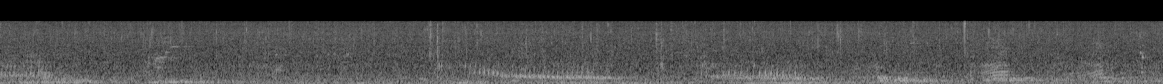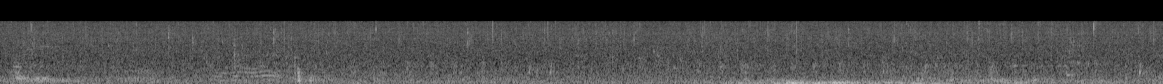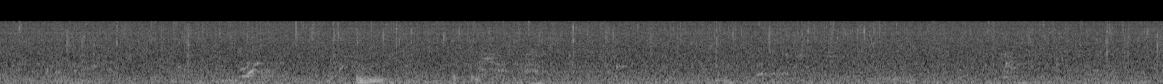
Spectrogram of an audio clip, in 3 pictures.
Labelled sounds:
1.5	1.7	humpback whale, 1.1 to 1.4 kHz
12.0	12.2	humpback whale, 2.2 to 2.3 kHz

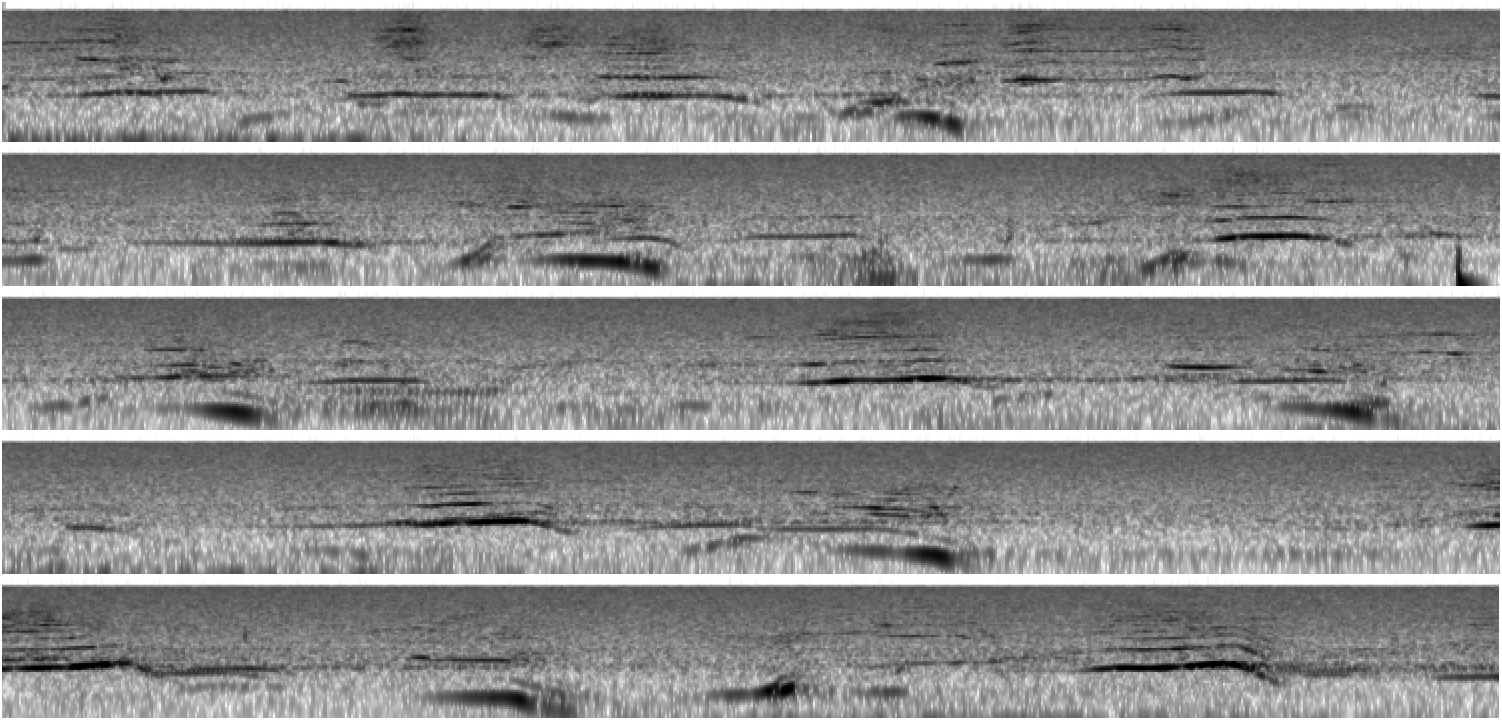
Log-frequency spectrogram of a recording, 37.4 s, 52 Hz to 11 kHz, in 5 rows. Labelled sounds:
0.0	0.7	humpback whale, 1.1 to 2.6 kHz
1.9	2.1	humpback whale, 3.5 to 4.0 kHz
3.0	3.4	humpback whale, 1.4 to 1.9 kHz
4.6	6.0	humpback whale, 0.96 to 4.7 kHz
10.2	10.6	humpback whale, 0.80 to 1.2 kHz
14.0	14.4	humpback whale, 1.2 to 2.7 kHz
19.0	19.7	humpback whale, 1.0 to 3.3 kHz
21.9	22.3	humpback whale, 0.90 to 2.1 kHz
24.5	25.1	humpback whale, 1.0 to 2.0 kHz
29.7	30.3	humpback whale, 1.3 to 3.0 kHz
34.1	34.7	humpback whale, 1.1 to 1.4 kHz
35.4	35.9	humpback whale, 1.0 to 2.5 kHz

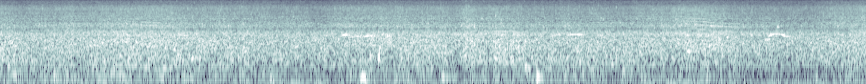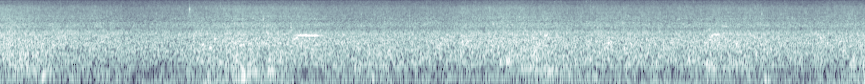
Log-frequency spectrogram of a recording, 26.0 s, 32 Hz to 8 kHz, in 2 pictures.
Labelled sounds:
10.3	11.1	killer whale, Bigg's (transient), 1.3 to 3.9 kHz
11.5	11.8	humpback whale, 0.78 to 0.91 kHz
17.4	17.8	humpback whale, 0.78 to 0.84 kHz

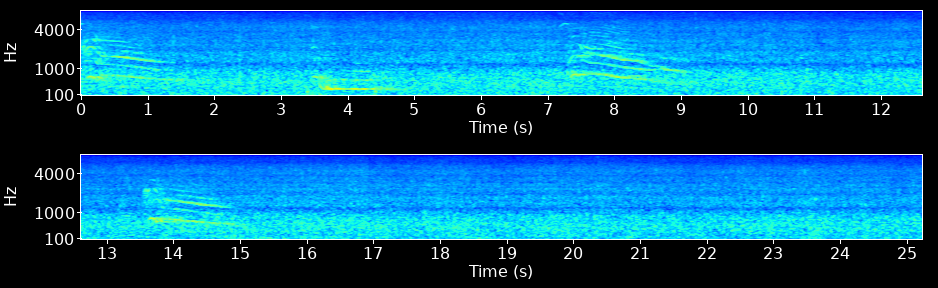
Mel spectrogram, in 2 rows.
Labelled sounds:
0.0	1.3	killer whale, Bigg's (transient), 1.1 to 3.0 kHz
7.3	9.1	killer whale, Bigg's (transient), 0.78 to 3.3 kHz
13.9	14.9	killer whale, Bigg's (transient), 1.0 to 1.7 kHz

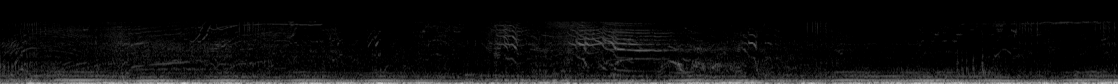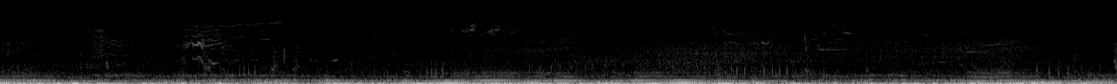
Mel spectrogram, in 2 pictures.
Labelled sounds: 0.1	2.1	killer whale, southern Alaska resident, 0.68 to 8.0 kHz
5.0	6.9	killer whale, southern Alaska resident, 0.55 to 8.0 kHz
7.3	7.9	killer whale, southern Alaska resident, 0.96 to 5.5 kHz
13.0	13.6	killer whale, southern Alaska resident, 0.68 to 6.6 kHz
19.0	19.7	killer whale, southern Alaska resident, 1.7 to 5.0 kHz
21.0	21.6	killer whale, southern Alaska resident, 2.2 to 4.8 kHz

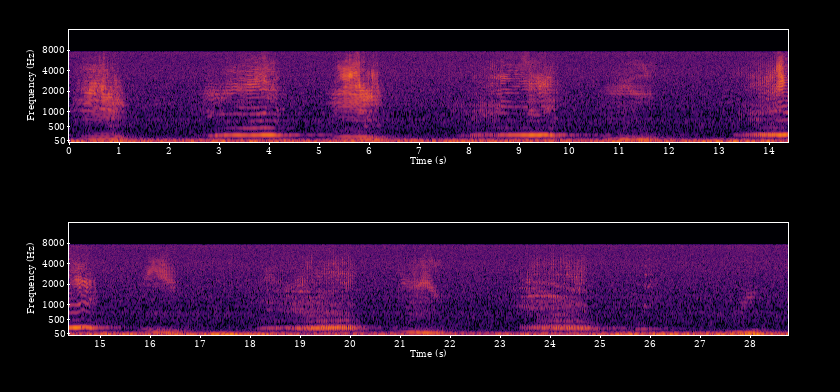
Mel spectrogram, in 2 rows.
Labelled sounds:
0.3	0.6	humpback whale, 1.8 to 2.0 kHz
2.7	4.0	humpback whale, 0.90 to 3.0 kHz
5.2	6.2	humpback whale, 1.2 to 3.8 kHz
8.4	9.7	humpback whale, 0.93 to 4.8 kHz
10.8	11.6	humpback whale, 1.5 to 2.1 kHz
13.4	14.8	humpback whale, 0.86 to 3.3 kHz
21.0	21.8	humpback whale, 1.2 to 2.4 kHz
22.3	24.2	humpback whale, 0.90 to 2.3 kHz
27.9	28.2	humpback whale, 1.2 to 1.6 kHz

